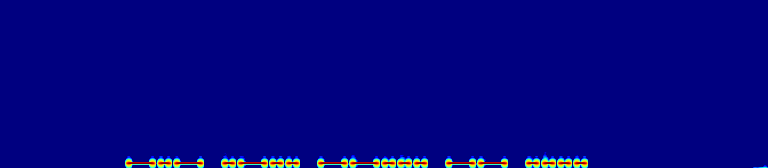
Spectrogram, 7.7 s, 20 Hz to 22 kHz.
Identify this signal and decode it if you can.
Morse code, heard as a keyed tone, about 18 wpm, 700 Hz. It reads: KL7MH
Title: Speed Racing - USA 2x2 Call Signs 15wpm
